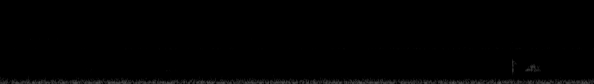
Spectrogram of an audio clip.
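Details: Crickets calling in a steady nighttime chorus of unbroken high trills, several pitched layers held constant throughout, over a low rumbling background with a few faint brief chirps from another caller.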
